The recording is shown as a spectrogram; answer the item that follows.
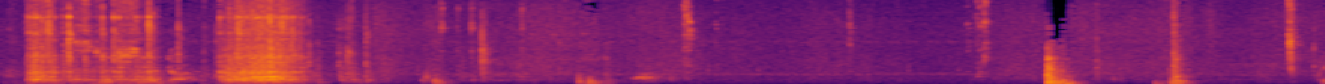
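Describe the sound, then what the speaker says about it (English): Sewing machine stitching the toe of a stocking, two short bursts of rapid needle chatter near the start followed by scattered clicks and handling knocks, close and moderately loud. "Stitch the other side of the toe."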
